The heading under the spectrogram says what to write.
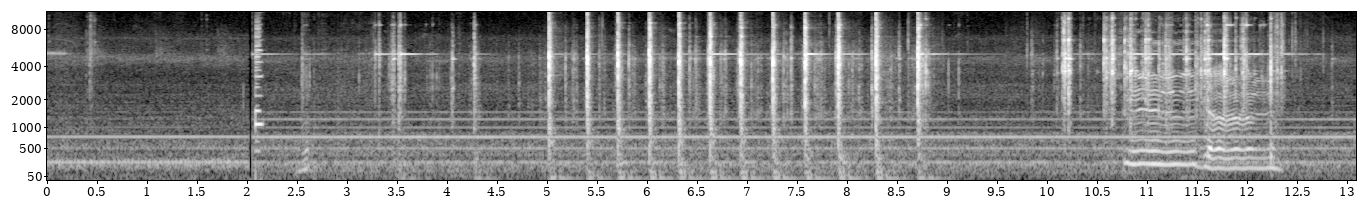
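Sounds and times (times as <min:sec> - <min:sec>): steady electrical hum: 0:00.0 - 0:13.0
sharp metallic taps: 0:05.0 - 0:09.0.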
